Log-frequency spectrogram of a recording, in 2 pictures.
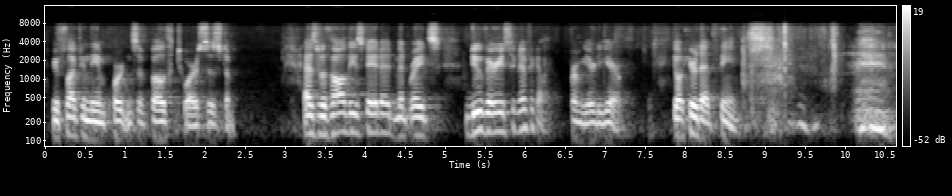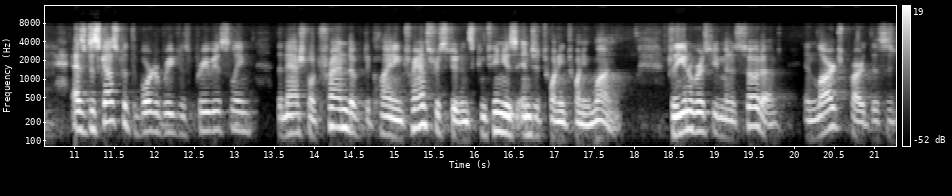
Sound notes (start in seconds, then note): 8.4 papers shuffling; 10.0 clears throat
